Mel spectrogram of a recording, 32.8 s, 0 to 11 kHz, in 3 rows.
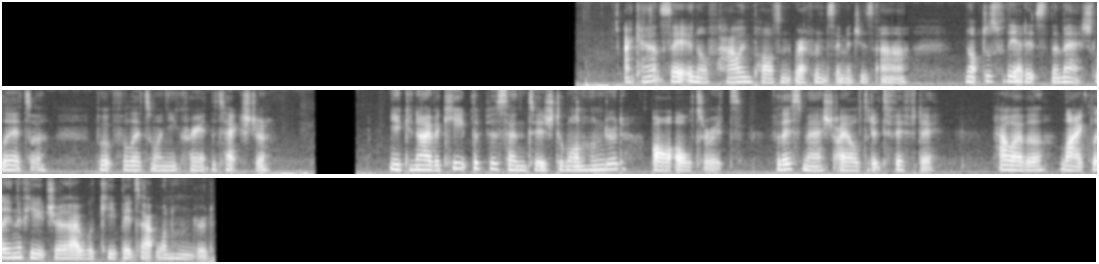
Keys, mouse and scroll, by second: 0.0 KP_1, 0.2 KP_0, 1.8 click, 2.5 a, 4.0-10.5 drag, 11.6 KP_5, 12.0 click, 12.9 KP_5, 13.4 click, 14.4 KP_5, 14.8 click, 15.0 middle click, 17.6-24.7 drag, 24.9 KP_8, 25.1 click, 25.4 middle click, 25.8 scroll down 1, 26.0 click, 26.4 KP_0, 26.6 click, 27.0 KP_8, 27.2 click, 28.0 scroll up 1, 28.2 click, 28.3 right click, 28.4-31.4 drag, 31.4 middle click, 31.5 click, 31.9 KP_5, 32.0 KP_0, 32.0-32.8 drag.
